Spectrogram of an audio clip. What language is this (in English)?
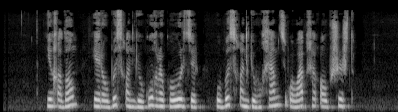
Abkhazian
